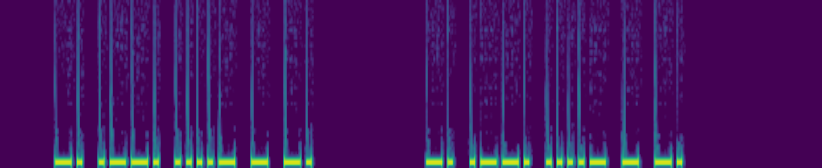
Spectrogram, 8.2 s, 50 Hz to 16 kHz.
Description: Morse code, heard as a keyed tone, about 22 wpm, 700 Hz. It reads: NP4TN NP4TN
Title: USA Call Signs - 5 Characters - Repeated 2x - 22wpm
